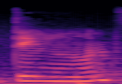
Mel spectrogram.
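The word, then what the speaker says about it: Doon: I now have the name Dune, spelled D-O-O-N. And Dune is Latin and means adored. Love Dune. I think this name's so pretty. Sounds like moon.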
